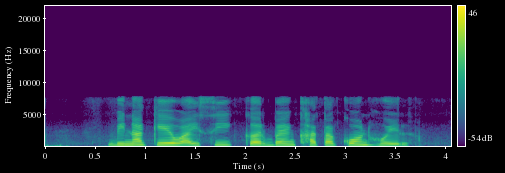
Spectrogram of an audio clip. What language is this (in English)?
Chhattisgarhi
